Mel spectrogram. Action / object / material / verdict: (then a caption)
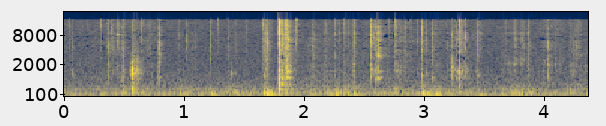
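scrape / bar of soap cut with a knife blade / soap / none. A solid blue bar soap with holes, held in the hand, is shaved into thin slices with a utility knife blade. Quiet, dry scraping and crisp crackling slices come in an irregular string, with the sharpest, brightest cuts near the middle. Each sound is short and dies away at once, leaving faint low rustle between cuts.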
